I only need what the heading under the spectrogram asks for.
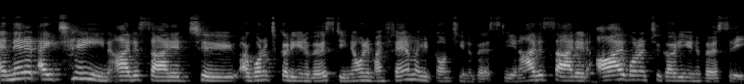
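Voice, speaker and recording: Speaking at a very fast pace with an Australian accent, a woman uses lively intonation and a bright, sharp tone. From rural Victoria, Australia. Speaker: motivational speaker. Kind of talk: webinar talk.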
